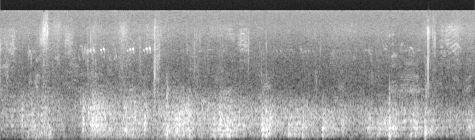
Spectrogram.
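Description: Thunder rumbling from a nearby thunderstorm, louder from about a second in and rolling on in uneven swells.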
